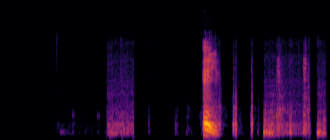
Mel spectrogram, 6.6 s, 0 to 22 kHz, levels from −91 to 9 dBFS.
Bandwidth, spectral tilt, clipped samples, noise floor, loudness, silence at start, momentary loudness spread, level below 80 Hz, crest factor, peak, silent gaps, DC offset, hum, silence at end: 7.2 kHz; -4.5 dB/octave; under 0.1%; -79 dBFS; -17 LUFS; 4.05 s; 27 LU; -76 dBFS; 24 dB; -2 dBFS; none; under 0.1%; none; 0.2 s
